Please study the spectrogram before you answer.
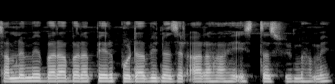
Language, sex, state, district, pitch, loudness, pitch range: Hindi, male, Arunachal Pradesh, Lower Dibang Valley, 140 Hz, -15 LUFS, 140-145 Hz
